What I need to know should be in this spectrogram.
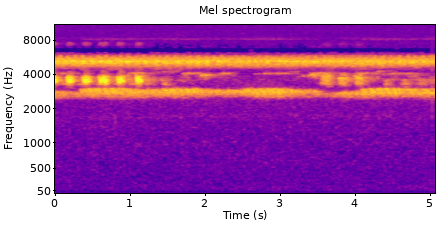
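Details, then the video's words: A dense chorus of crickets, presented as natural rat repellent ASMR: continuous shrill trilling, with a quick series of pulsed chirps in the first second and another softer run near the fourth. "Suara Jangkrik Untuk Mengusir Tikus"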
